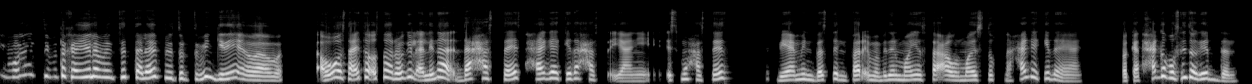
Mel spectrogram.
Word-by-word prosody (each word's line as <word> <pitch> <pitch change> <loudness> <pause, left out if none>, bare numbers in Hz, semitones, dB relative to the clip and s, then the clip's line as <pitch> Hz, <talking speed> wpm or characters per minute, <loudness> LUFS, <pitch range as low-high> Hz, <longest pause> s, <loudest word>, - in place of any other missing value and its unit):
اللي 340 -4 -14
هو - - -1
أنتِ 405 -1 -6
متخيلة؟ 350 -1 +3
من 330 -2 -1
6000 320 0 +2
ل300 275 - 0
جنيه 260 +4 +2
أنا 220 - +1
ما 195 -2 +3
ما 175 -2 -3 0.4
هو 320 - +5
ساعتها 285 +4 +2
أصلًا 330 -2 +1
الرجل 290 +5 +2
قال 195 - +3
لنا 300 +7 +4
ده 230 - +2
حساس 275 -1 0
حاجة 270 +3 +1
كده 255 +2 +1
حس 225 -5 -4
يعني 150 0 -5 0.2
اسمه 245 +4 -3
حساس 230 +4 -3 0.5
بيعمل 210 +4 +1
بس 195 +1 +1
الفرق 215 -2 0
ما 195 -2 -2
بين 200 +3 -2
المَيّة 215 0 0
الساقعة 220 -1 0
والمَيّة 195 +1 -1
السُخنة، 210 +1 -7
حاجة 330 -3 -1
كده 270 -6 -2
يعني. 150 -4 -6 0.4
فكانت 175 +2 -2
حاجة 300 +8 +1
بسيطة 300 0 +2
جدًا. 200 - -1
245 Hz, 195 wpm, -14 LUFS, 205-305 Hz, 0.5 s, هو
